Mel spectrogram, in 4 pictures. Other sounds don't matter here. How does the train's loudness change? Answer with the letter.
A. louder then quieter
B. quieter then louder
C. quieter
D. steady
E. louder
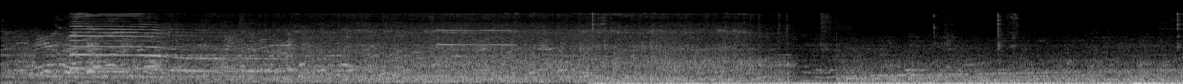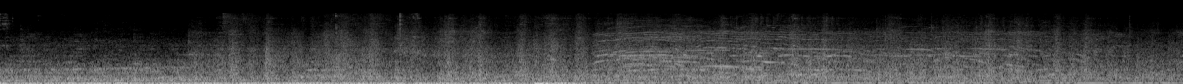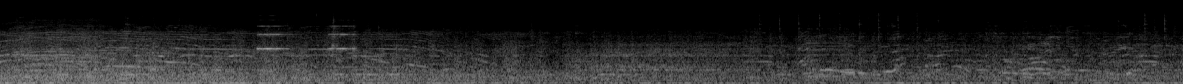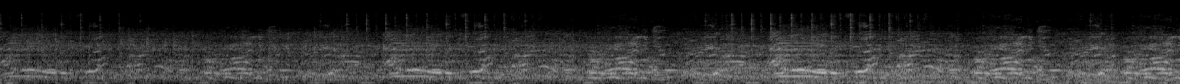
C.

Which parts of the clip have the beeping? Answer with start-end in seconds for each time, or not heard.
4.3-5.0, 26.2-27.2.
